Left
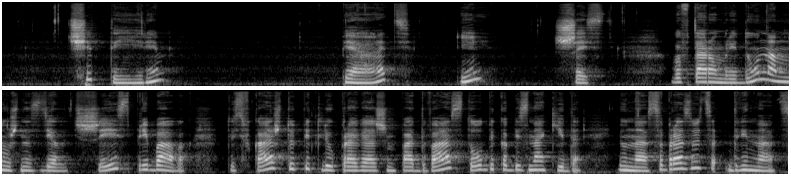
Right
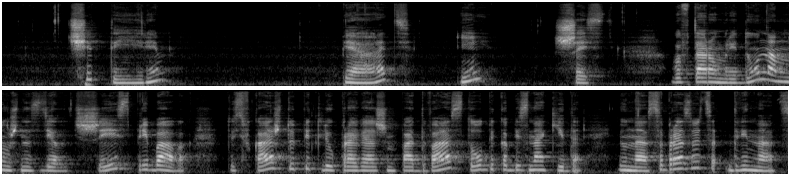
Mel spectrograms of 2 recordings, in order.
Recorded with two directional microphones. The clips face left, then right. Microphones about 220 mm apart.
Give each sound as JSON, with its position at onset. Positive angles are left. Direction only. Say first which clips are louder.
{"t": 0.6, "sound": "a woman's voice", "louder": "left 5 dB", "side_deg": 45}
{"t": 3.3, "sound": "a woman's voice", "louder": "left 3 dB", "side_deg": 40}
